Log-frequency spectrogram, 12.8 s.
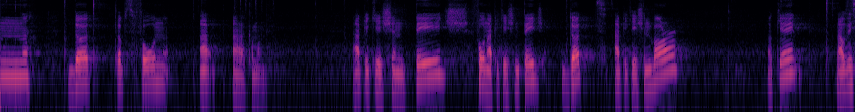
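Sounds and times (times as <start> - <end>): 
speech: 0.0 - 4.1, 5.3 - 10.2, 11.5 - 12.8
typing on a computer keyboard: 2.9 - 5.3.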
